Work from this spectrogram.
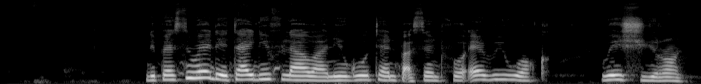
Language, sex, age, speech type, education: Nigerian Pidgin, female, 15-29, spontaneous, tertiary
